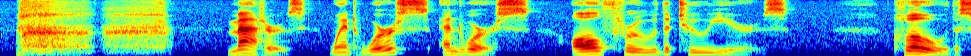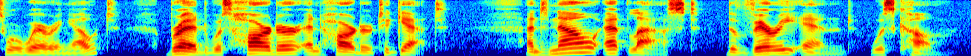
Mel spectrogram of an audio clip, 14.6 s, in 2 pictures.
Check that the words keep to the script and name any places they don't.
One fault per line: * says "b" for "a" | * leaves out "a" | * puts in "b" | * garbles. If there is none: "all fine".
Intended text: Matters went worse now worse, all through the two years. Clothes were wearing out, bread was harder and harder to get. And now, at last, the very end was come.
* says "and" for "now"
